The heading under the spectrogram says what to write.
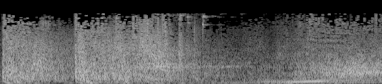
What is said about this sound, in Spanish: Chris dispara a la pick desde un punto elevado.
